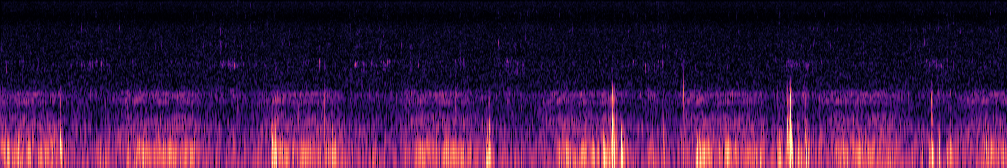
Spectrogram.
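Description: Near silence: a faint steady hum with a few soft clicks scattered through.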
